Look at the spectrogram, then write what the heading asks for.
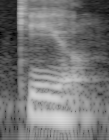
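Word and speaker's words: キョ: কি এর সাথে দিব ইও, এটা হবে কিও। কি যোগ ইয়া, কিয়া। কি যোগ ইউ, কিউ। কি যোগ ইও হবে কিও।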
